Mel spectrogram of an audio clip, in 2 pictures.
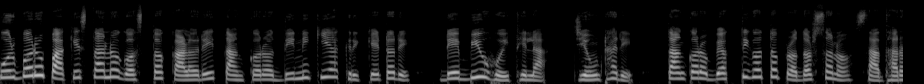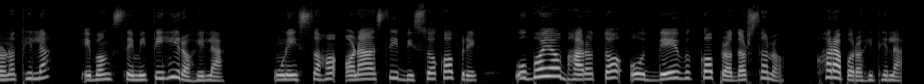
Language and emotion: Odia, neutral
